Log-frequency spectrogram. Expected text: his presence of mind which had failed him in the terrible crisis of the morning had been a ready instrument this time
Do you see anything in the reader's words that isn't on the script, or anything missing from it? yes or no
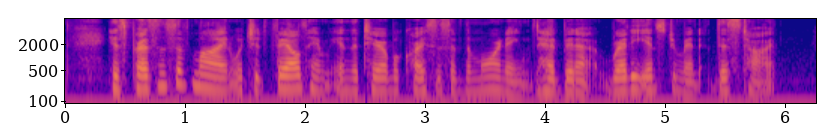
no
